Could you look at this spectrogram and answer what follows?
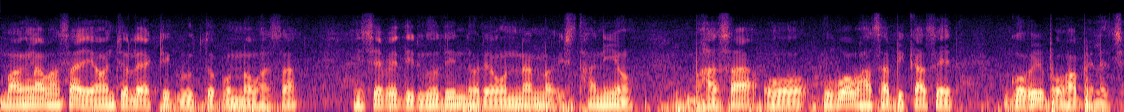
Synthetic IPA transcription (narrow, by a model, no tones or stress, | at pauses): baŋlabʱaʃaeɔnt͡ɕɔleek̚ʈiɡuɾut̪ːopuɾnɔbʱaʃa | ɦisebed̪iɾɡʱod̪ind̪ʱoɾeonːanːɔst̪ʰanijobʱasaoupɔbʱaʃabikaseɾ | ɡobʱiɾpɾobʱabɦelet͡ɕʰe̥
